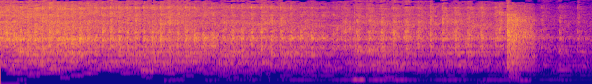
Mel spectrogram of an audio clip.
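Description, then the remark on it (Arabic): A letter wheel is spun to pick a letter. It makes a fast, steady clattering rattle that gradually slows, ending in a brief louder burst of ticks before settling on the letter Ra. No one speaks. “نعم حسنا، لنبدأ بتدوير الدولاب.”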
